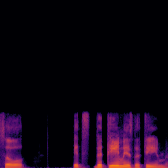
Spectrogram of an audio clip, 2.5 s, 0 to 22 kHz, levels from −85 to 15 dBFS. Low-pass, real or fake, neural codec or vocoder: 7.2 kHz; fake; codec, 16 kHz, 1 kbps, FreqCodec, larger model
